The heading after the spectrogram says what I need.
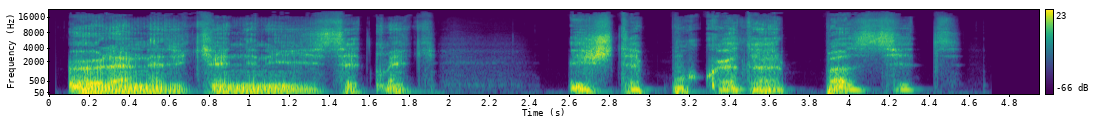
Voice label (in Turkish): ANIMASYON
